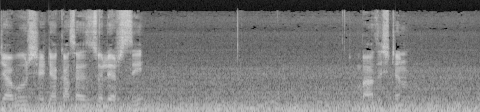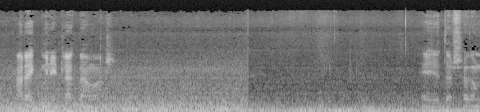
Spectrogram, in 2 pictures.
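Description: Steady low rumble of a car's engine and tyres heard inside the moving car's cabin, with a voice coming and going over it.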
